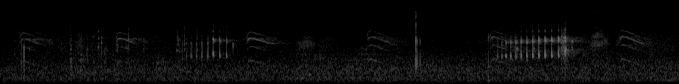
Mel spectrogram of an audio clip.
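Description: Birds calling in the forest: repeated short high notes that slur downward, and two brief fast rattling trills, the louder one about five seconds in. A single sharp click sounds about four seconds in.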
